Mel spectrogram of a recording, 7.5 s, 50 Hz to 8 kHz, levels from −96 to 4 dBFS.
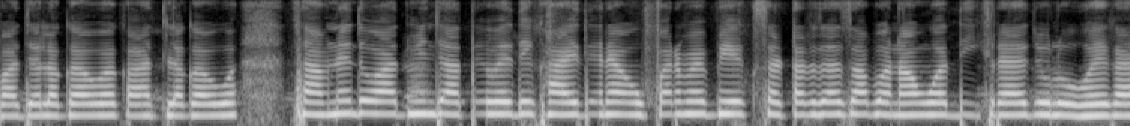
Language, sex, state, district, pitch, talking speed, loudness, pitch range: Hindi, female, Maharashtra, Nagpur, 245 Hz, 240 wpm, -17 LUFS, 235-255 Hz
